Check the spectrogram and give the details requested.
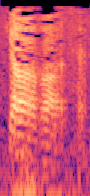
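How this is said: It is said in an amazed, exclaiming tone. The speaker is expressing wonder, not asking. "یہ میرا لہجہ بتا رہا ہے کہ اب کوئی حیرت کا اظہار ہو رہا ہے"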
